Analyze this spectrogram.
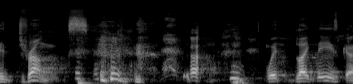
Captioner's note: panelists laughing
